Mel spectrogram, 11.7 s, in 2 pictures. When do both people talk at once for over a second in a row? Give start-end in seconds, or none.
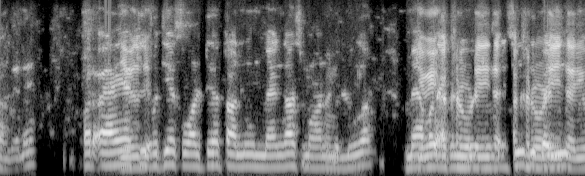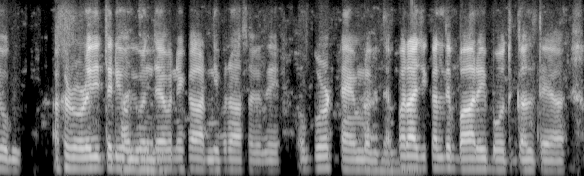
4.1-5.7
